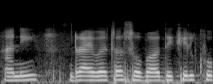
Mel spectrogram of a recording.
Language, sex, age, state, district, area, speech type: Marathi, female, 18-30, Maharashtra, Buldhana, rural, spontaneous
